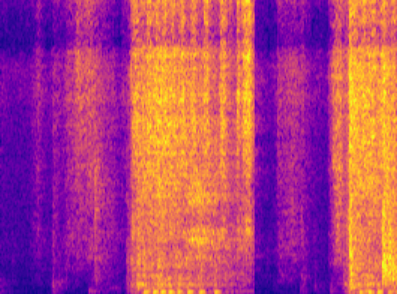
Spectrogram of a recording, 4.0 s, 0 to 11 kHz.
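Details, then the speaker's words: 1986 Honda TRX70 single-cylinder ATV, first start in years, fuel leaking: two short bursts as the engine catches and putters unevenly, then drops away; it fires and actually runs. "now see nice all right well there we have it it actually runs"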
